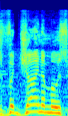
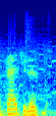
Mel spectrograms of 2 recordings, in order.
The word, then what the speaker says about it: vaginismus: Oh, so what you're saying is vagina mousse was not the right way to pronounce that. That's not vaginismus.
